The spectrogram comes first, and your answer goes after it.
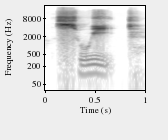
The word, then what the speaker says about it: suite: อีก รอบ นะ ครับ ผม คำ ๆ นี้ อ่าน ออก เสียง ว่า sweet sweet ให้ จินตนาการ คำ ว่า รส ชาติ หวาน นะ ครับ ผม Sweet มัน เป็น คำ พ้อง เสียง กัน ของ คำ นี้ นั่น เอง นะ ครับ Sweet ไม่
